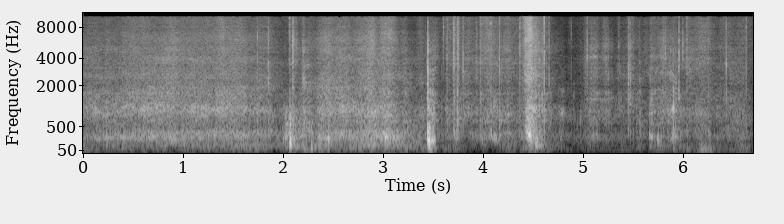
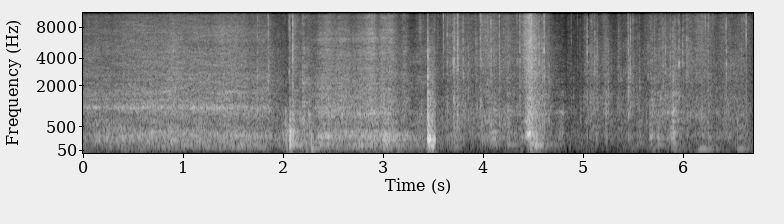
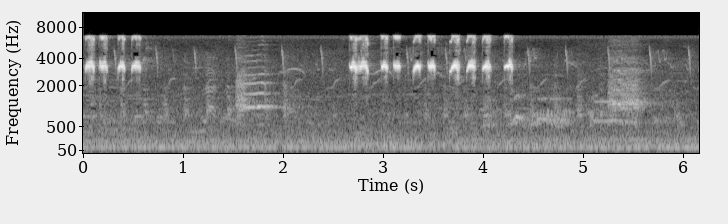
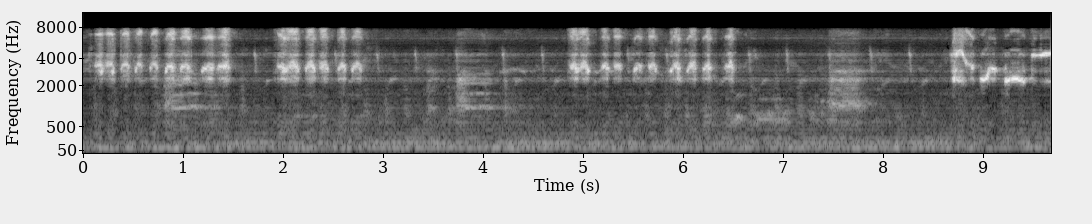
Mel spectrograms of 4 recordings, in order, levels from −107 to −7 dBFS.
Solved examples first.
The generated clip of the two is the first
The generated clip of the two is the second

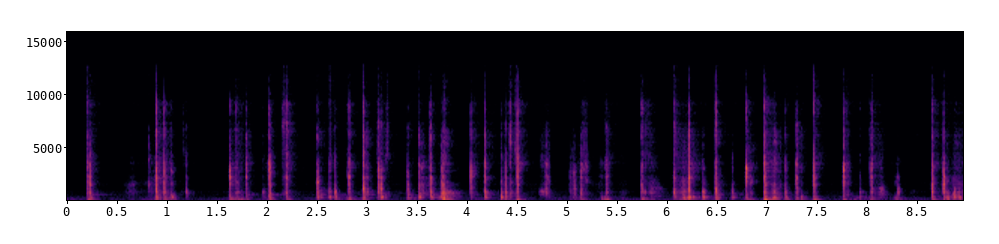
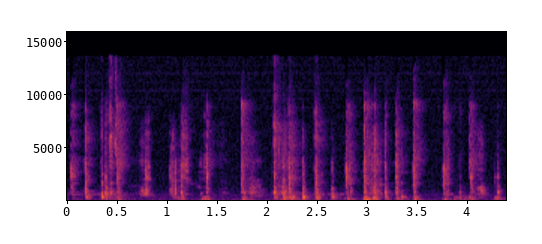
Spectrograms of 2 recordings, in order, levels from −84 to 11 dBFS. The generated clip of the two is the first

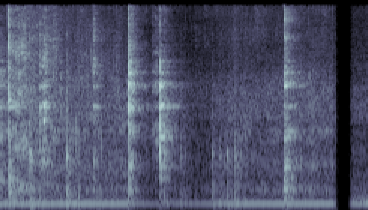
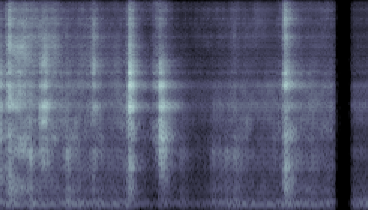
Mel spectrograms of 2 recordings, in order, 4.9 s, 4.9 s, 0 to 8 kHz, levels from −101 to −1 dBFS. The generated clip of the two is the second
